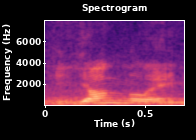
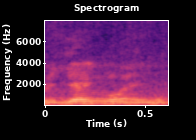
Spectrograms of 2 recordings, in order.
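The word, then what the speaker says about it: Yuengling: It's pronounced Youngling or Yingling, Y-U-E-N-G-L-I-N-G.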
